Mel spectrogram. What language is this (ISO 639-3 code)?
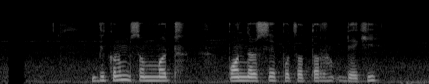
nep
